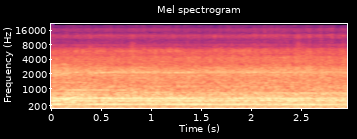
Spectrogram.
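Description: A tractor engine drones steadily and loudly close by, an even mechanical hum without pauses or voices.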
